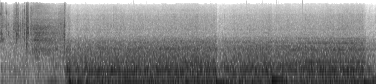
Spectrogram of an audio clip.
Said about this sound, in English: Joe drives the car along a busy tree-lined road.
